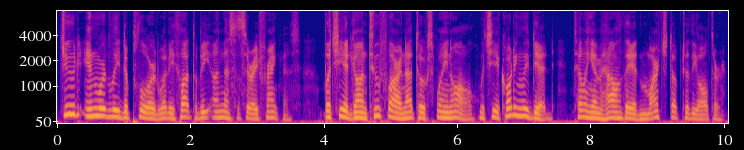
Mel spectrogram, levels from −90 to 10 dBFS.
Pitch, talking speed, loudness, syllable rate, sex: 150 Hz, 205 wpm, -17 LUFS, 5.4 syllables/s, male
